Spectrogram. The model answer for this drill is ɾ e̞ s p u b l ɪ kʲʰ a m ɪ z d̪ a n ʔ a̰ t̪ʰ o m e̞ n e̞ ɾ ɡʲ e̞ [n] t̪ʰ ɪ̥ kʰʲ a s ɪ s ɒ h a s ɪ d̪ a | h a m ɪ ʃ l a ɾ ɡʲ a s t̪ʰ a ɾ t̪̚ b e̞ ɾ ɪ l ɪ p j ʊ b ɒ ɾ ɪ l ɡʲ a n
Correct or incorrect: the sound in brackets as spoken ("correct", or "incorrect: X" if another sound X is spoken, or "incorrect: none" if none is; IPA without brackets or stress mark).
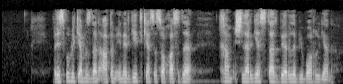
incorrect: none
